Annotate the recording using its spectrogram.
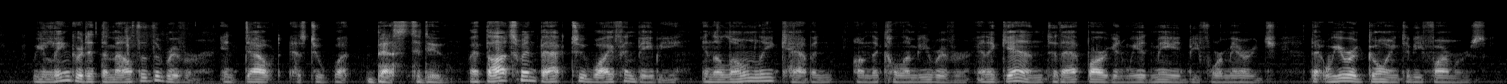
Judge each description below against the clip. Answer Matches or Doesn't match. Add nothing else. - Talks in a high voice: Doesn't match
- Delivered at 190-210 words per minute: Matches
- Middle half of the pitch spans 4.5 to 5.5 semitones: Doesn't match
